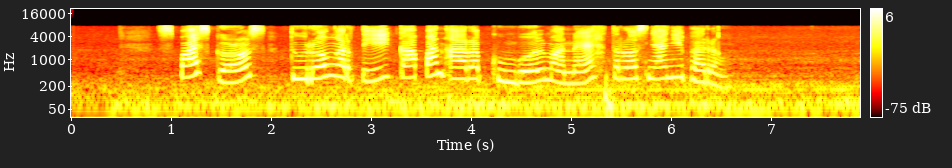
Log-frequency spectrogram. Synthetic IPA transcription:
spajsɡ̥ərlsd̪̥ṳɾoŋərt̪ikapanʔaɾəp̚ɡ̥ṳmbʊlmanɛht̪əɾʊsɲaɲib̥ä̤ɾəŋ

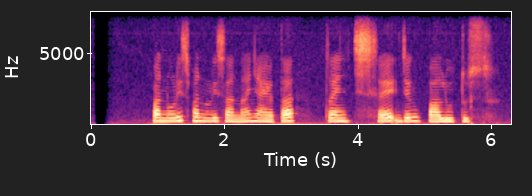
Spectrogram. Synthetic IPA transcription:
panulispanulisanaɲaɛt̪a | t̪ɾɛɲt͡ʃɛd͡ʒɨŋpalut̪us

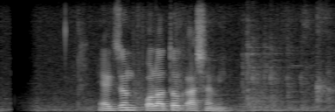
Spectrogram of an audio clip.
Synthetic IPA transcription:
ɛkd͡ʑonpɔlat̪okaʃami

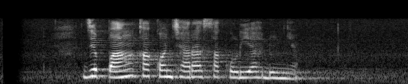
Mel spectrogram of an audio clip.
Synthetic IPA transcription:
d͡ʒəpaŋkakɔɲt͡ʃaɾasakuliahdunia

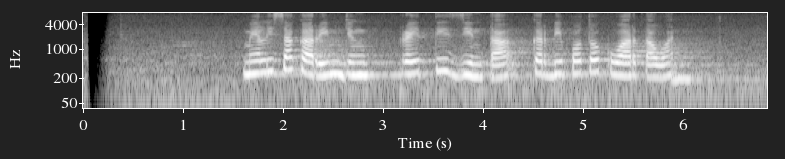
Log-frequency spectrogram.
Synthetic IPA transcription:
melisakaɾimd͡ʒɨŋpɾɛt̪izint̪akɨrdipɔt̪ɔkuwart̪awan

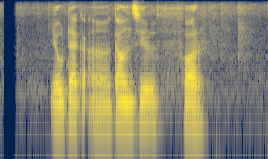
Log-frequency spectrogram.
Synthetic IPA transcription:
ewʈakawnsilpʰʌr

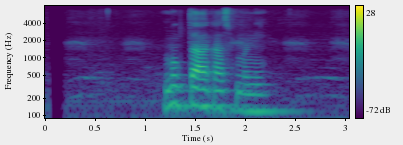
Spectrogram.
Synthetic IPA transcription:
muk̚t̪aakasmuni

